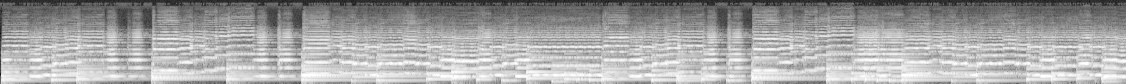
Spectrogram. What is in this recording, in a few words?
violin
